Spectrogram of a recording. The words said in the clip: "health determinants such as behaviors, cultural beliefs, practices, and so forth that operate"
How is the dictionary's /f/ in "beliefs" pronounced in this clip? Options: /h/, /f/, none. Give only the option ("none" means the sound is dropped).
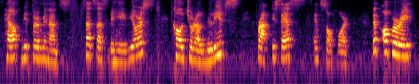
/f/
